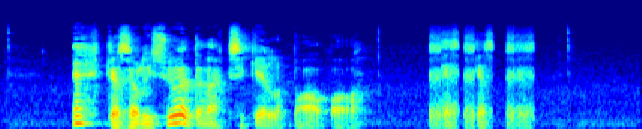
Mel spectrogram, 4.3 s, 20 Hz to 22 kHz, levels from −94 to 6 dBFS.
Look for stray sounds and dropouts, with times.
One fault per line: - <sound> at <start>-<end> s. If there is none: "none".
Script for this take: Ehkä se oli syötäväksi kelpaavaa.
- laugh at 2.9-3.6 s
